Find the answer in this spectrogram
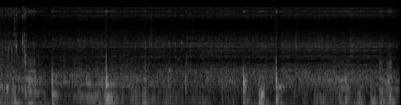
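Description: Muffled underwater sound of a camera submerged in the sea: a splash fading in the first half second, then low churning water with scattered knocks and clicks, the loudest about two seconds and five seconds in.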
